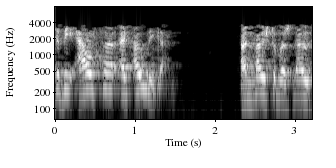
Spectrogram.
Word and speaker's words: omega: It's the long O, omega. There's a short O, omicron. O, micron, microscopic. O, little O. O, mega, megaphone, a loud voice, large O.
